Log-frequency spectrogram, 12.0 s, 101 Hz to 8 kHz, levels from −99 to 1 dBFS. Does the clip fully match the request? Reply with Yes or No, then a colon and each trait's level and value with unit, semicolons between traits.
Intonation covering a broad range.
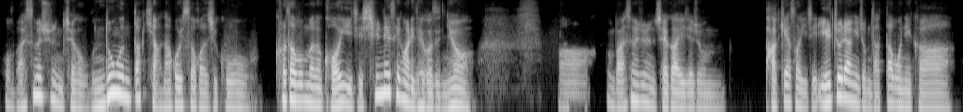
No: average, 4.8 semitones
